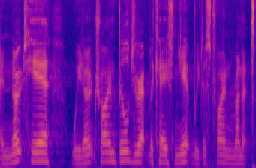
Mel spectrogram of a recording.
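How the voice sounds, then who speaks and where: This speaker has a New Zealand accent and fairly even intonation at a fairly quick pace. The recording is very clean, with a silent background. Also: man. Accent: New Zealand (Kiwi). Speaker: software developer and conference speaker. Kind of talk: conference talk. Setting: stage with audience. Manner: fast.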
